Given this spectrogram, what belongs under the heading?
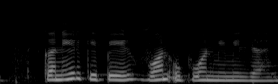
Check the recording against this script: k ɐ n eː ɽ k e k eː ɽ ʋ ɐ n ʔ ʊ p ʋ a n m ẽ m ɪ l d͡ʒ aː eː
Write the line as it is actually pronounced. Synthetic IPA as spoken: k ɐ n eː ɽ k e p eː ɽ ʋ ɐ n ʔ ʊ p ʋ ə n m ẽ m ɪ l d͡ʒ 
